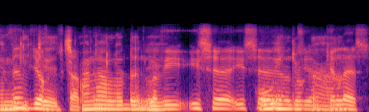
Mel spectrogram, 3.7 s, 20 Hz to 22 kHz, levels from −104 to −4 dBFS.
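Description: No faults can be heard in this speech, which carries the band limit near 8 kHz and the light coding texture expected from an Opus call path at a moderate bitrate.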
